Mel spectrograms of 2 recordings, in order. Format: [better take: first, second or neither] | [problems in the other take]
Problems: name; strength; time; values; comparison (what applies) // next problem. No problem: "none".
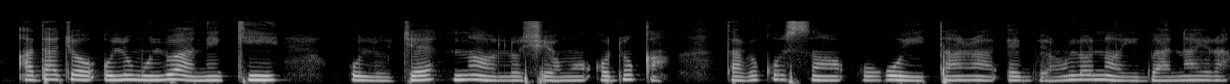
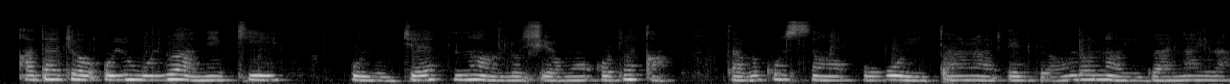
first | noise reduction (neural separator model SepFormer DNS4)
